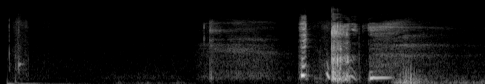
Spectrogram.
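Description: A breathy in-breath builds to two quick, forceful sneezes close together, followed by a voiced trailing exhale.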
